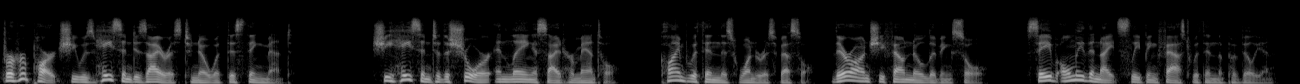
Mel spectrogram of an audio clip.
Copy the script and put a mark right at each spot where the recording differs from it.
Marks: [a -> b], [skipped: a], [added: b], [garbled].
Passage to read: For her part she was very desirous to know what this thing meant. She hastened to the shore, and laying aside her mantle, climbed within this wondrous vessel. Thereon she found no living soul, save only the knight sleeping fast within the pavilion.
For her part she was [very -> hastened] desirous to know what this thing meant. She hastened to the shore, and laying aside her mantle, climbed within this wondrous vessel. Thereon she found no living soul, save only the knight sleeping fast within the pavilion.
